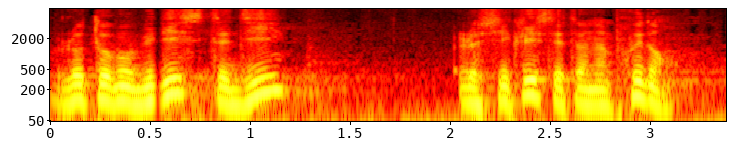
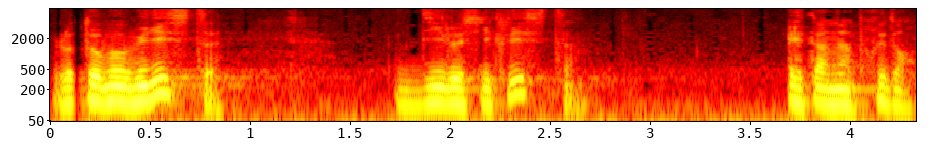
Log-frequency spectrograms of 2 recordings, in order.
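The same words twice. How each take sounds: First: The pause comes after 'dit'. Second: Pauses come after 'automobiliste' and 'cycliste'.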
